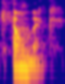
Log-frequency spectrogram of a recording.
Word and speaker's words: Kelenic: saying on the broadcast they've been pronouncing it kelnick kelnick so maybe uh maybe I'll go with that from now on uh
